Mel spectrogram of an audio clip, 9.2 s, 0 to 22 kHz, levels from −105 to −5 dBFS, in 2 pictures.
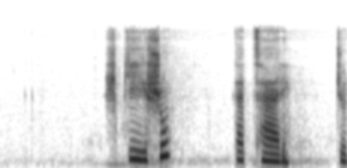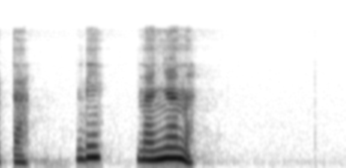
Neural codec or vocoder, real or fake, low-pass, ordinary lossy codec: none; real; 10.8 kHz; Opus, 32 kbps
